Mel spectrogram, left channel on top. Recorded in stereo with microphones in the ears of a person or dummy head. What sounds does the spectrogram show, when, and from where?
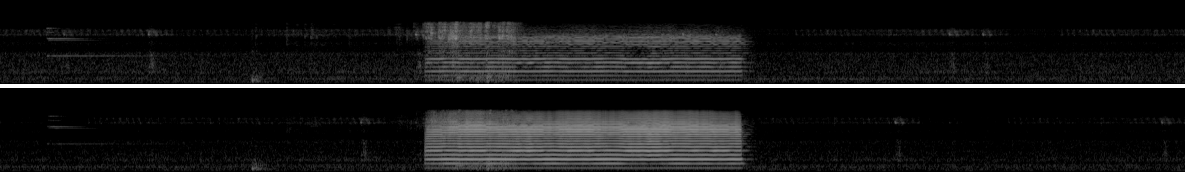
0.5 s a bell: 80° left, 4.5 m
2.5 s tape being pulled: 50° left (ahead or behind), 6 m
4.2 s a trumpet: 55° right (ahead or behind), 0.8 m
